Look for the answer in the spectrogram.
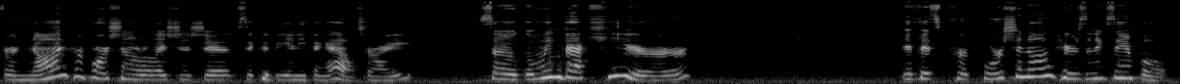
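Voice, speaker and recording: A woman's voice: on the high side, expressive, takes it slowly, a bit bright, poor audio. A woman teaching a math class, upbeat, asking students question after question as she works through graphs. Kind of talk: live classroom lesson.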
